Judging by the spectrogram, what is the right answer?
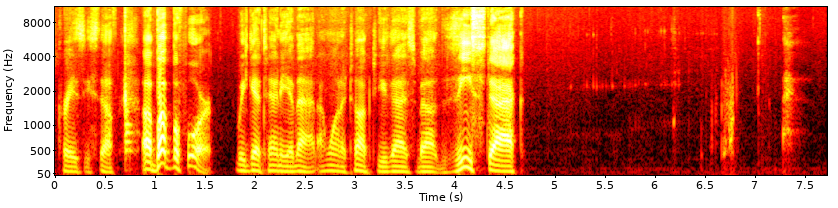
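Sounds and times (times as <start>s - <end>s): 
speech: 0.1s - 4.8s
person sipping coffee: 5.4s - 7.5s.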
